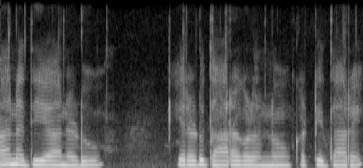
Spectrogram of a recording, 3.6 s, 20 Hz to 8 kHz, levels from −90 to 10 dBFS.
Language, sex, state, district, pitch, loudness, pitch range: Kannada, female, Karnataka, Bidar, 205 Hz, -14 LUFS, 200-215 Hz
